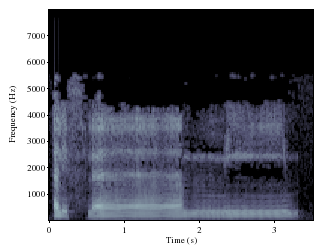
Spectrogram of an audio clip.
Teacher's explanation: اللام مد 6 حركات، والميم أيضا 6 حركات عند كل القراء، فقط الإمام أبو جعفر سكت عند الأحرف ولم يدغم.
